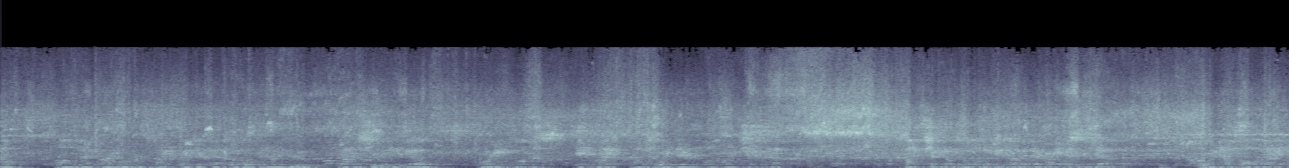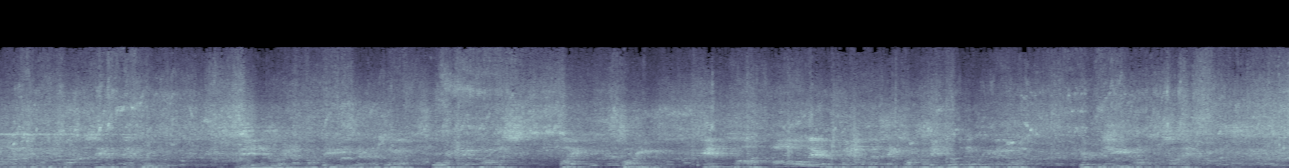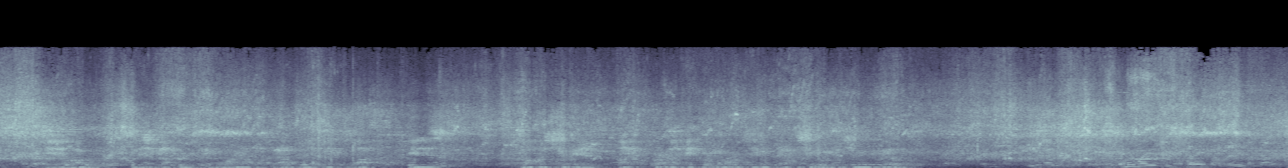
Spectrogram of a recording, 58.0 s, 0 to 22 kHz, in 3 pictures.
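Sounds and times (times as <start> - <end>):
announcer over echoing pa: 0.0 - 38.2
rc car motors and tyres: 0.0 - 58.0.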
